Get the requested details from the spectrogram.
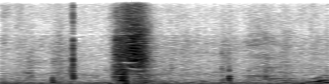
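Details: Prank sneeze aimed at people in public, the sneezer claiming to have a flu: one sharp, hissing burst of air, a single sneeze, amid faint room noise.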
